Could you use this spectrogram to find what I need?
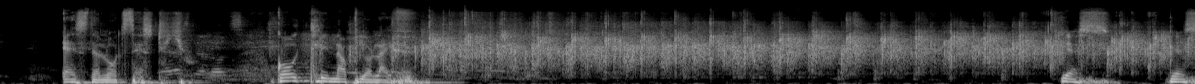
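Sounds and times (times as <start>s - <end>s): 
speech: 0.6s - 2.1s, 2.7s - 4.4s, 10.6s - 11.9s
audience clapping: 2.7s - 11.9s.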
